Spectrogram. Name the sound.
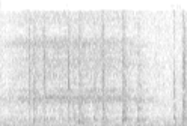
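rain falling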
